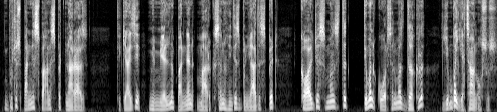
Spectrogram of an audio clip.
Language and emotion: Kashmiri, angry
